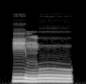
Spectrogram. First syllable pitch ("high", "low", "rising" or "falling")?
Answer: falling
